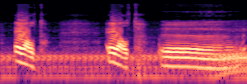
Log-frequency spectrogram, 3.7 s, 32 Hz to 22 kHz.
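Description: A Yamaha Ténéré World Raid 2023 adventure motorcycle revving in two short sharp bursts, then pulling away with a sustained rising engine note, loud and close.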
